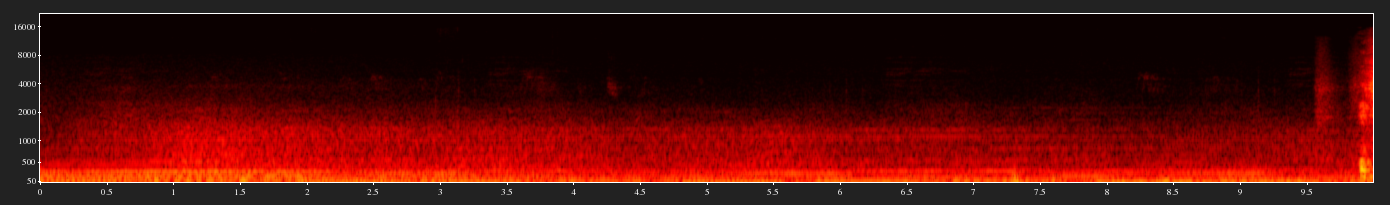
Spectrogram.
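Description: Jet airliner flying overhead: a steady rumble that swells over the first couple of seconds and then slowly fades.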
